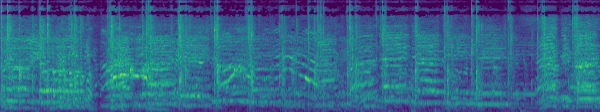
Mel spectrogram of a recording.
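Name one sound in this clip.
People clap their hands in rhythm.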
